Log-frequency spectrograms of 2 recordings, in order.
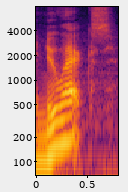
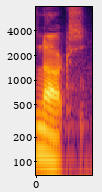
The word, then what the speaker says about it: NUX: I really like my NUX, not pronounced Nux, NUX. There's like a dash there.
